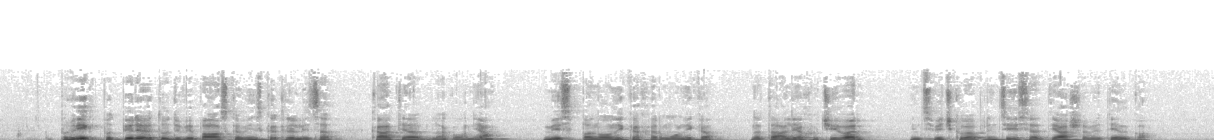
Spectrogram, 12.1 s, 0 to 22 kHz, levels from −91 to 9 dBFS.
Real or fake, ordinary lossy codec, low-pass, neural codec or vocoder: real; MP3, 48 kbps; 19.8 kHz; none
